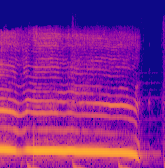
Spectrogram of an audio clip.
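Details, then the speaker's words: Simulated: an adult nurse imitates laryngospasm (partial or complete vocal-cord closure) with a sustained high-pitched crowing sound; children produce a higher pitch; inspiratory stridor imitation. "You will know when somebody has a laryngospasm because you will hear that sound. It's a high-pitched inspiratory stridor, and I will do my best to make that sound."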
